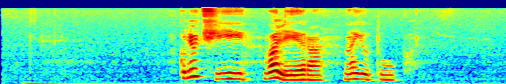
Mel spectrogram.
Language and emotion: Russian, sad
